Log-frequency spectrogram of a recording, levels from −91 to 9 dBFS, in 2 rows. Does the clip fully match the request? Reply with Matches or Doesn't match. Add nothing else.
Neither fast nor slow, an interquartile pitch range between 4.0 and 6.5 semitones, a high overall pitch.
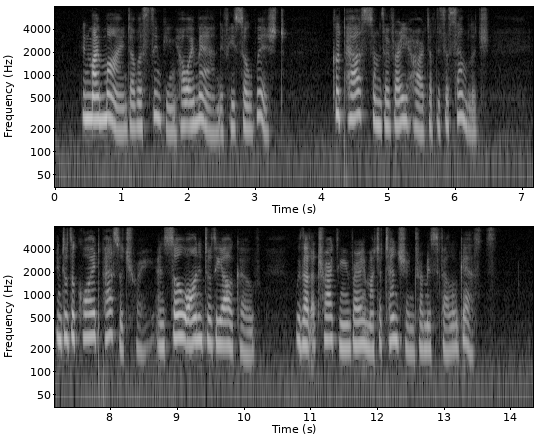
Matches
